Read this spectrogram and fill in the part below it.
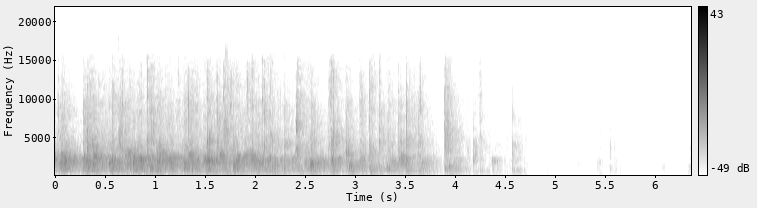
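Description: Church youth congregation applauding during a sermon, a dense burst of clapping that fades out over about five seconds, leaving near silence with a few scattered claps.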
